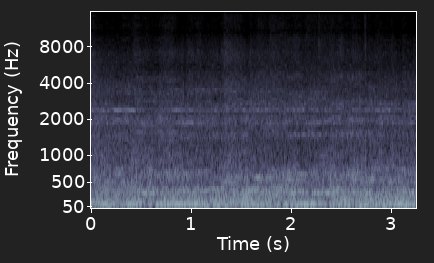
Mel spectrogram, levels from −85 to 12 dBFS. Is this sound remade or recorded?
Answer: remade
